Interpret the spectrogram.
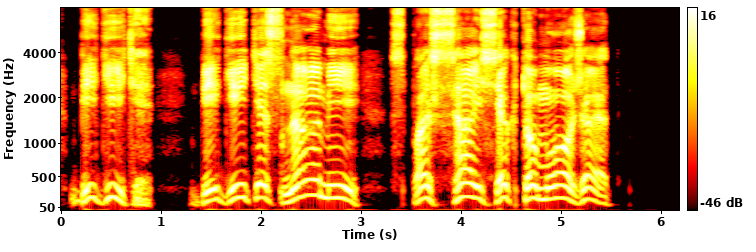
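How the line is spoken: Loud breathless shout. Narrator (Russian): Рослый, серый, грузный юнкер, зычно задыхаясь, кричал

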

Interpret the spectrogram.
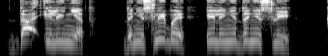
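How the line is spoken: Shouting. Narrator (Russian): крикнул Верховенский

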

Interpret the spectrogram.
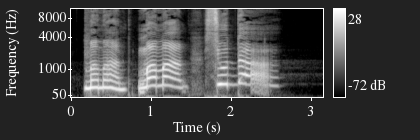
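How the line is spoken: Shrill shout. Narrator (Russian): Пронзительным голосом закричала Наденька

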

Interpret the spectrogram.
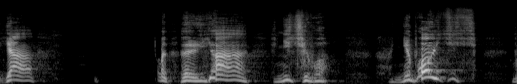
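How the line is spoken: Exclaiming. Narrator (Russian): воскликнул он

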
